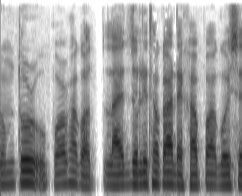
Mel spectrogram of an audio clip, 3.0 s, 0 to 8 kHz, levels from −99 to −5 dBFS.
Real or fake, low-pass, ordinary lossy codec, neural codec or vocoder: real; 7.2 kHz; AAC, 48 kbps; none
